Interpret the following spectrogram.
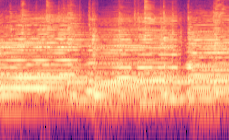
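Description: Instrumental gaúcho folk music: a bandoneon holding sustained chords over three nylon-string acoustic guitars plucking a steady rhythm.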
